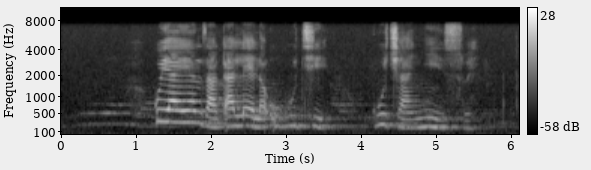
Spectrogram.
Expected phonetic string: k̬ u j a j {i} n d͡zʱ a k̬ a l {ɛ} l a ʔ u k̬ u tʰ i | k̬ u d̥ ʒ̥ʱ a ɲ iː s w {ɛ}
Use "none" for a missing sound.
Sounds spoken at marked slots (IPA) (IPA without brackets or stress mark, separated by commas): ɛ, ɛ, ɛ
